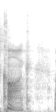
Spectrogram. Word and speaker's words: conch: Do the pronunciation click thing. It's conk. Okay.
